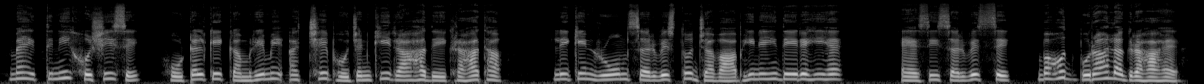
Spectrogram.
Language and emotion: Hindi, sad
